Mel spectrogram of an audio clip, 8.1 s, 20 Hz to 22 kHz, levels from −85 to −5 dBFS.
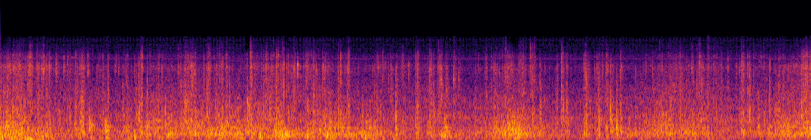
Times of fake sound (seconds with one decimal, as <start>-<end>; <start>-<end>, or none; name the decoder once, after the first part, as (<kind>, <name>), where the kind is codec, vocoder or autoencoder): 0.0-6.7 (vocoder, BigVGAN v2)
